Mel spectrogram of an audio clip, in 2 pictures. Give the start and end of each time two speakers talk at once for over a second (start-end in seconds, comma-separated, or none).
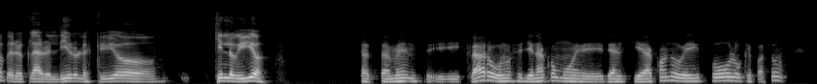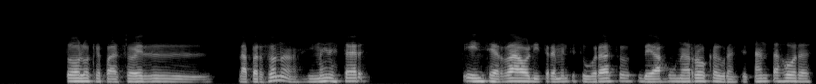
none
